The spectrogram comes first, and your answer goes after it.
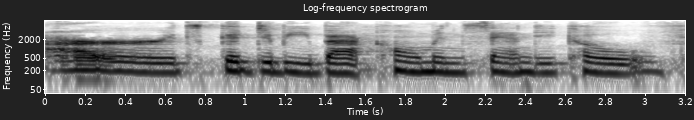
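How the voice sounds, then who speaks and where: A woman puts on a gruff, raspy character voice at a fairly low pitch. She speaks at a fairly slow pace. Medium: read story. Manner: gruff, pirate "arr" talk.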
